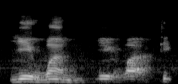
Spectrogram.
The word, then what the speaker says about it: Yewande: We are having Peter Clarke and Yewande Akinola. On many grounds, I've seen Yewande Akinola trying to teach those that are non Nigerians how to speak his name. I'm how to call his name. Yewande.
